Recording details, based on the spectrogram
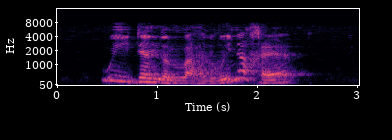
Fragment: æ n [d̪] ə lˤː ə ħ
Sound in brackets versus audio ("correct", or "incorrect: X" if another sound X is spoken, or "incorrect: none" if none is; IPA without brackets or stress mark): correct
